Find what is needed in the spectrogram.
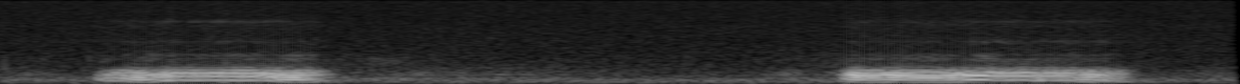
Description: I'm a light sleeper, lately snoring too loud and I can't sleep, I wake up with a really bad headache 😫💤🛌💏 😁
